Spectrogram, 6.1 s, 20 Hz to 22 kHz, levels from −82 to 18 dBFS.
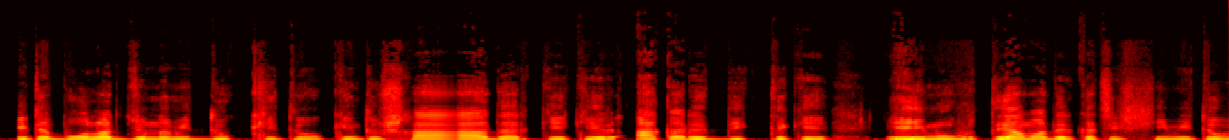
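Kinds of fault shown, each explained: Call audio freeze: from 2.15 to 2.34 s, between "জন্য আমি দুঃখিত কিন্তু" and "আর কেকের আকারের দিক", the last sound is held as a fading buzz or hiss for about 126 ms. This is likely an emptied jitter buffer waiting on late packets. The speech then resumes intact, 126 ms later.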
